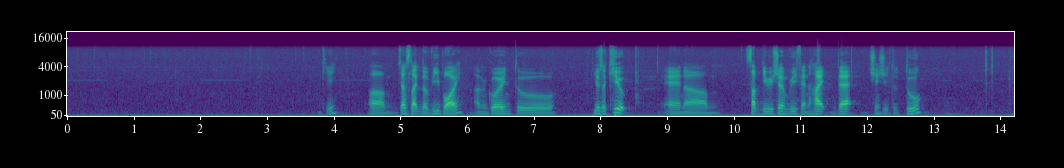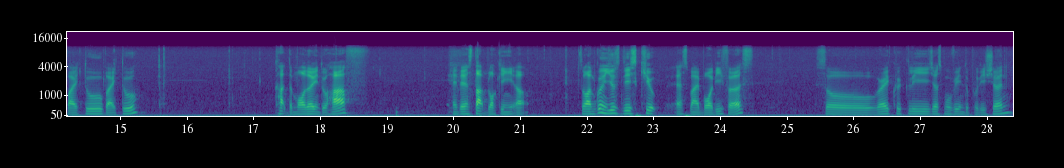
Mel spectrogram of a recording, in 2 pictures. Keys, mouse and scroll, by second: 3.5 middle click, 4.1 alt+middle click, 5.4-7.2 right drag, 9.1 click, 12.8 KP_2, 13.9 BackSpace, 14.3 Tab, 14.5 KP_2, 14.9 Tab, 15.7 Return, 17.1 right click, 18.1-19.3 drag, 19.0 Delete, 20.7 right click, 21.4-22.4 drag, 21.9 w, 22.9-25.1 drag, 25.1 right click, 26.1-27.4 drag.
